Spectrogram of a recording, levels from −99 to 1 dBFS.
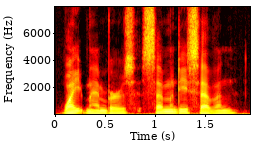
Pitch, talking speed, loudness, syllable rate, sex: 105 Hz, 125 wpm, -19 LUFS, 5.4 syllables/s, male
